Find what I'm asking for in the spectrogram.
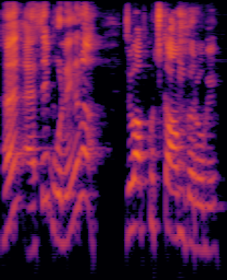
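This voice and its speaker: A man with a high, very animated voice teaches an exam-prep lesson at a very fast pace, chatty and casual, mixing in English terms. He often checks in with his students and says he cannot slow down.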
